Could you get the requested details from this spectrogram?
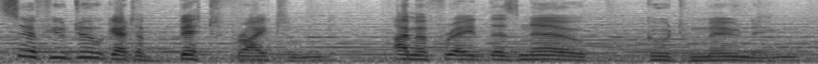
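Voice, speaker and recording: A man at a medium pitch, lively in intonation and fairly slow, with music in the background. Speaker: actor. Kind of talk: theatre trailer promo read.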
